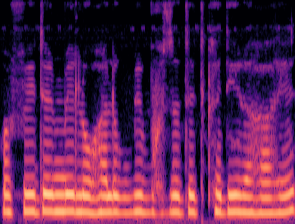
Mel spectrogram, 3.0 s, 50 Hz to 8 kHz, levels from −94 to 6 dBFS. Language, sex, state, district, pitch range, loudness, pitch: Hindi, female, Arunachal Pradesh, Longding, 210-220 Hz, -12 LUFS, 215 Hz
